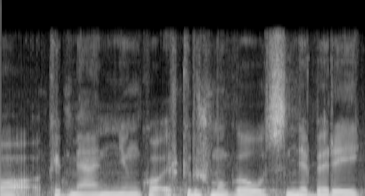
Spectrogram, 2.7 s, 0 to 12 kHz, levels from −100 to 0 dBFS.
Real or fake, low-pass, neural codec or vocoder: fake; 9.9 kHz; vocoder, 22.05 kHz, 80 mel bands, Vocos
